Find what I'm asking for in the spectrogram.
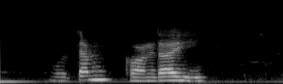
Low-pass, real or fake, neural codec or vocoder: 7.2 kHz; fake; codec, 16 kHz, 1 kbps, X-Codec, HuBERT features, trained on balanced general audio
